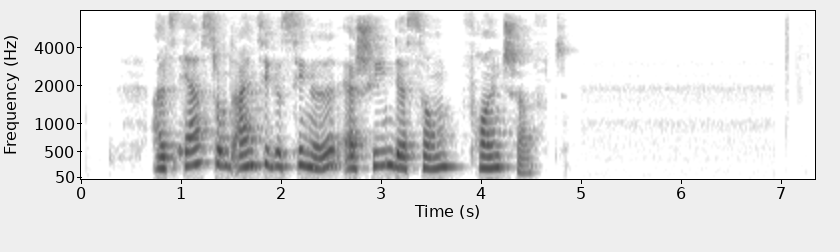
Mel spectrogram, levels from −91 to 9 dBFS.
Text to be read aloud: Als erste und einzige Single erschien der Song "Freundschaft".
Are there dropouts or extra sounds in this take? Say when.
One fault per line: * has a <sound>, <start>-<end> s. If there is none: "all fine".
all fine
